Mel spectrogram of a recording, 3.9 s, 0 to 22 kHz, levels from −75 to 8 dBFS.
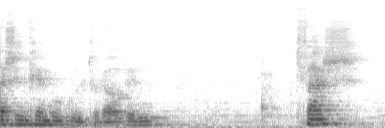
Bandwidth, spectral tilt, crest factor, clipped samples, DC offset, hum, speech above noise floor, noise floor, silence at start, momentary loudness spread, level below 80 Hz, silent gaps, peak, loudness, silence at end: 14 kHz; -7.5 dB/octave; 20 dB; under 0.1%; under 0.1%; none; 23 dB; -48 dBFS; 0 s; 18 LU; -50 dBFS; none; -8 dBFS; -26 LUFS; 0.1 s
